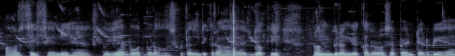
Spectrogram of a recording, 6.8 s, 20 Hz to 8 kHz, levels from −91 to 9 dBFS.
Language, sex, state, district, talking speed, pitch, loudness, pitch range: Hindi, male, Rajasthan, Jaipur, 165 wpm, 115 Hz, -26 LUFS, 110-115 Hz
